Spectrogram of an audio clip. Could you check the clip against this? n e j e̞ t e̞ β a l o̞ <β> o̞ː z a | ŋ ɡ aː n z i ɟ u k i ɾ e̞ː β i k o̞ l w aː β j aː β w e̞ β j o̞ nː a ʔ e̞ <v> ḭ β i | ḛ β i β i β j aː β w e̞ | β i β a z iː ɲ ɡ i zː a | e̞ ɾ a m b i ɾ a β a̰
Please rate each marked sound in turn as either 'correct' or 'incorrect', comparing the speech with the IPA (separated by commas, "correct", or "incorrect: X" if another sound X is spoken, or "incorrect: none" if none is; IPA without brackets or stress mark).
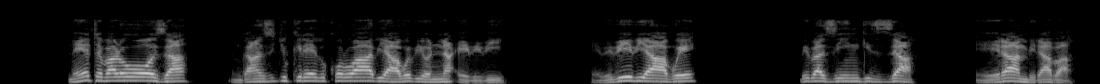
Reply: incorrect: w, incorrect: β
